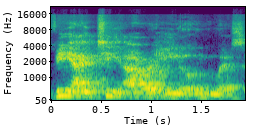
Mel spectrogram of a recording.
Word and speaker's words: vitreous: I said vitreous and vitreous. It's vitreous.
